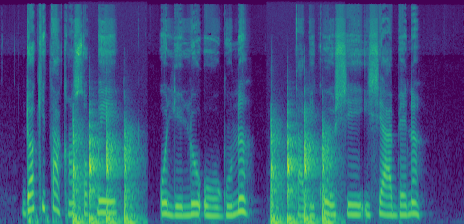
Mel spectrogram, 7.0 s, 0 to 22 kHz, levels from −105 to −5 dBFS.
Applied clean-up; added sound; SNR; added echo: none; Knock; -5 dB; none.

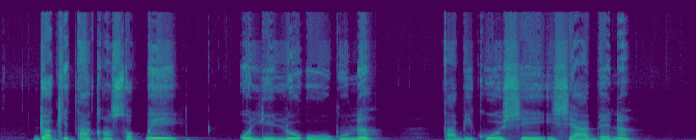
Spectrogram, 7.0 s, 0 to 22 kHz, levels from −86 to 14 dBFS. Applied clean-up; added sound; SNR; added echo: none; none; none; none.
